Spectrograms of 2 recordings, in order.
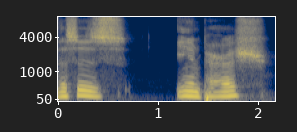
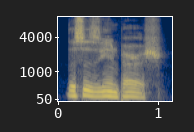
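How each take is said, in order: First: The voice rises at the end. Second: The voice falls at the end. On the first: The speaker sounds unsure, like asking a question. The speaker calls it wrong. "He's talking in uptones, not downtones" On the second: The speaker sounds confident and assumptive. The speaker calls it right. "you end with a downtone. You're gonna sound much more confident"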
